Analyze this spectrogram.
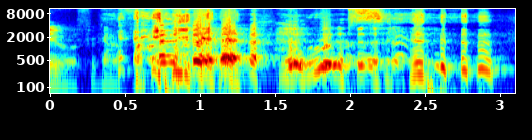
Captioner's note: laughing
